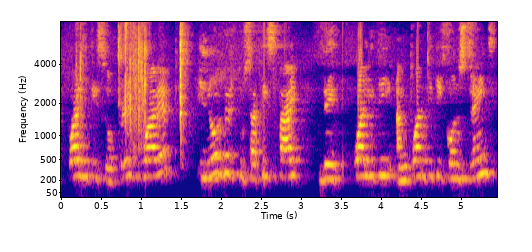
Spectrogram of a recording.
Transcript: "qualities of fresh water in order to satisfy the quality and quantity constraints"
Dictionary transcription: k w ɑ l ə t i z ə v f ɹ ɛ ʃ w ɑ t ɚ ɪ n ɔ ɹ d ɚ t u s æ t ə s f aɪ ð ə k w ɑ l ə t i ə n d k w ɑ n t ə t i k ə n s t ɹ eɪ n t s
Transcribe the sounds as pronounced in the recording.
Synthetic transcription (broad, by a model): k w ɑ l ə t i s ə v p ɹ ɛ s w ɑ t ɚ ɪ n ɔ ɹ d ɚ t u s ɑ t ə s f aɪ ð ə k w ɑ l ə t i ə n k w ɑ n t ə t i k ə n s t ɹ eɪ n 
